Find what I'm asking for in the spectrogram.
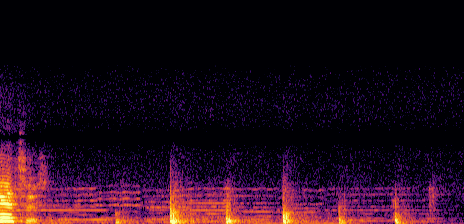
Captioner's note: footsteps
